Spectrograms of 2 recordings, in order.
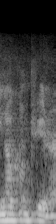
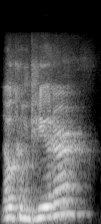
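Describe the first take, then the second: First: Said in the usual way. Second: Louder, rising No computer? asked in disbelief; incredulous. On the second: Shown as a demonstration. Speaker asks the crowd in disbelief, a loud rising No computer?. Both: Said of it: "Could you imagine?".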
